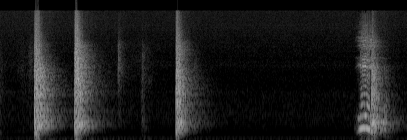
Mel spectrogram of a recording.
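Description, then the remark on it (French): Three heavy, booming knocks pound on a locked bedroom door at night, two in quick succession and a third after a pause, made by a furious man trying to get in. A few seconds later comes a short, loud shout. “Cogne à la porte.”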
